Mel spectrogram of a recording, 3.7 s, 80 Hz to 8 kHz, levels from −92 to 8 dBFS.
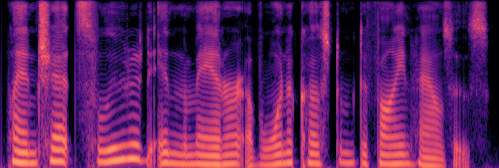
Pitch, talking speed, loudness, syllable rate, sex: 170 Hz, 175 wpm, -19 LUFS, 5.5 syllables/s, female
